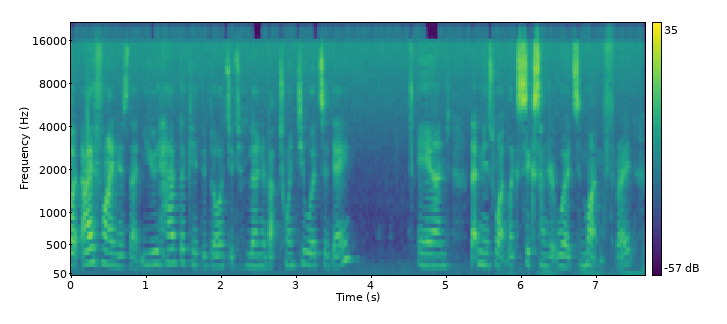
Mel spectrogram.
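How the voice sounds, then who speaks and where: A woman talks with a Mongolian accent and fairly even intonation. There is noticeable background noise. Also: medium pitch for a woman, moderate pace. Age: 30s. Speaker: English teacher. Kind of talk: interview. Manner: hesitant, many fillers.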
